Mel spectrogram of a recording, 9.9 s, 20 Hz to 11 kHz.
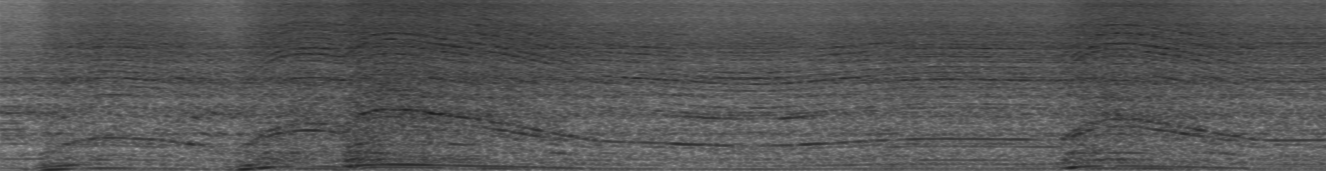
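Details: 2008 Mercedes-Benz C300 V6 on stock exhaust, cold start and revving: a loud high whine rising and falling with engine speed from a failing alternator; replacing the alternator removed the noise.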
